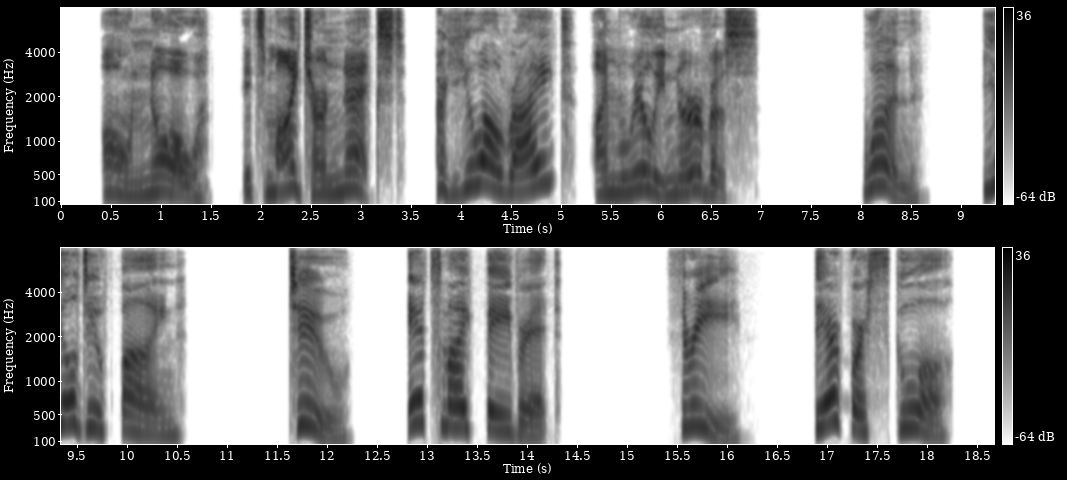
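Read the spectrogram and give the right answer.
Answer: 1: You'll do fine.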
